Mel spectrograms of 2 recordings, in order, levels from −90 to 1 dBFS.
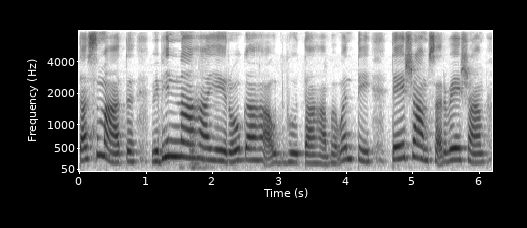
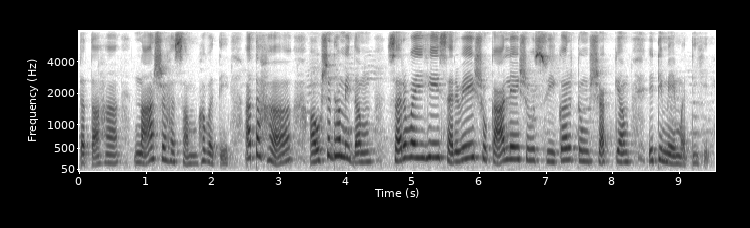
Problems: none marked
